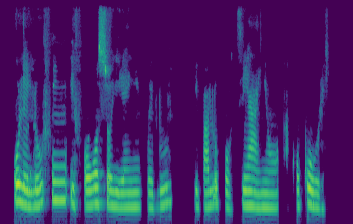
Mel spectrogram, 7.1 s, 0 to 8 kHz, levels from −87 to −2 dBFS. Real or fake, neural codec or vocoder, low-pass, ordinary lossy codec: real; none; 7.2 kHz; none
